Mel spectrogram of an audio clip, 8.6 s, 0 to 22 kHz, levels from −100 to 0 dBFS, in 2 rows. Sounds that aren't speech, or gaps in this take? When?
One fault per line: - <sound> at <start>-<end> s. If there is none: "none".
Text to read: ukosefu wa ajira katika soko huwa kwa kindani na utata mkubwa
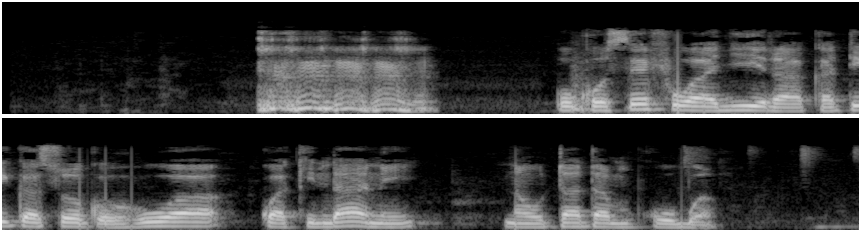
- throat clearing at 1.3-2.2 s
